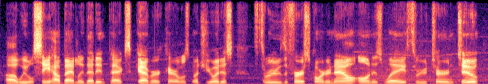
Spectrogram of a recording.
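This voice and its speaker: A man calling laps as a sim racing commentator, giving steady play-by-play and often correcting himself. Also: mid-range voice, a little fast, slight background noise.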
